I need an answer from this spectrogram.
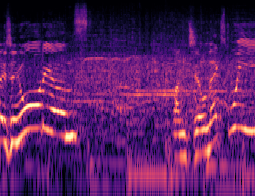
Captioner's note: cheering, applause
